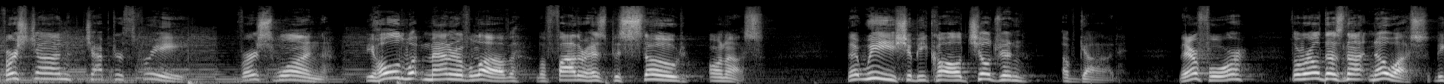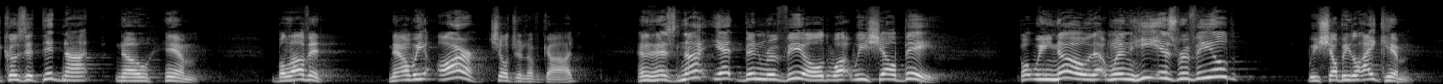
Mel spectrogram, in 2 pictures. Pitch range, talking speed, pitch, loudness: 175-240 Hz, 145 wpm, 205 Hz, -15 LUFS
